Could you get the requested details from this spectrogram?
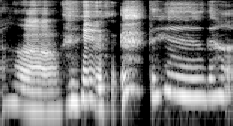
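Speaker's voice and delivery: put-on high-pitched babyish girly voice. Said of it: "like, babyish voice that some females do".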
